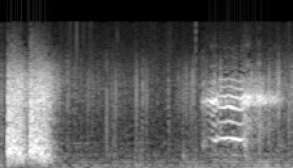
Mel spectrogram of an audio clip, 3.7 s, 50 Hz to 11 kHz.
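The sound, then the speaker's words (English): A gunshot rings out in a 1938 radio drama as a single sharp, loud burst at the start, followed after a quiet pause by a brief wavering voiced sound. “If you won't shoot, I will. I'll get him even if I can't see him.”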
